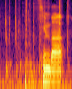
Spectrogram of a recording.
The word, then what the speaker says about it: timbre: Now, timbre, pronounced timbre, is a French word that means texture of the sound or quality of the sound.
